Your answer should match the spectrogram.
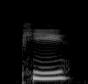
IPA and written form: saɪ (PSY)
